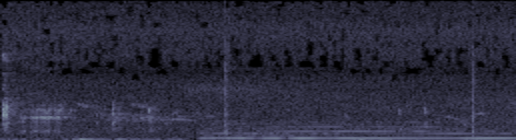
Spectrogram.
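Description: A game chime rings out with a steady held tone.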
